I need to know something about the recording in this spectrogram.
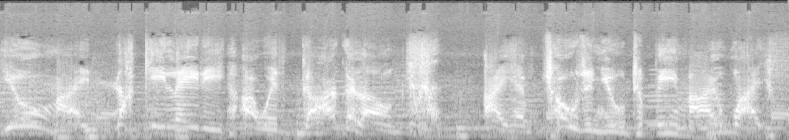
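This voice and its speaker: A man voicing a boastful, smug, pompous male toad suitor in an animated cartoon. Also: high-pitched, a little slow, gravelly, full character voice. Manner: pompous, self-satisfied. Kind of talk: animated cartoon character acting. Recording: music behind, VHS cartoon soundtrack.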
